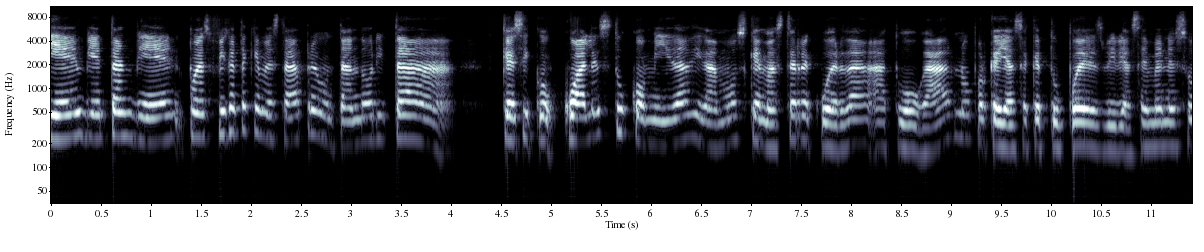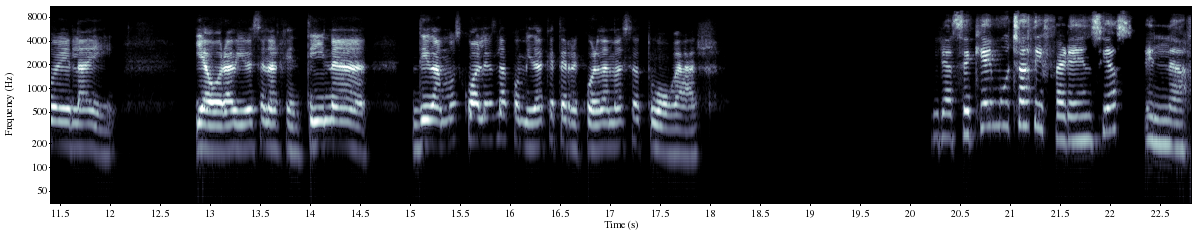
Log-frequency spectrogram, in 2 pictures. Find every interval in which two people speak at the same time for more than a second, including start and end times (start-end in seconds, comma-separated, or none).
none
